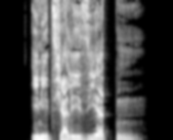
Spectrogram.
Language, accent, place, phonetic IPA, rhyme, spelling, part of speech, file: German, Germany, Berlin, [init͡si̯aliˈziːɐ̯tn̩], -iːɐ̯tn̩, initialisierten, adjective / verb, De-initialisierten.ogg
- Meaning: inflection of initialisieren: 1. first/third-person plural preterite 2. first/third-person plural subjunctive II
